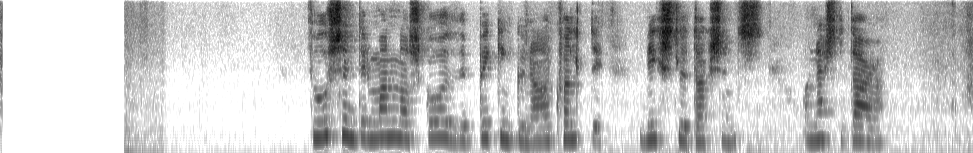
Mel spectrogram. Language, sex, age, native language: Icelandic, male, 11, Icelandic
